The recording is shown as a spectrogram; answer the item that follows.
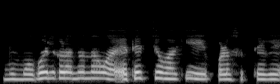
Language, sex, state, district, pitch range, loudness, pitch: Kannada, female, Karnataka, Bijapur, 235-280 Hz, -20 LUFS, 255 Hz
